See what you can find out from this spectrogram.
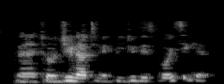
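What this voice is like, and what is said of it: Creepy, slightly Italian character voice. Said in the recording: “he talks like this ... Sounds so creepy. And slightly Italian. ... where it's slightly creepy and slightly Italian.”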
